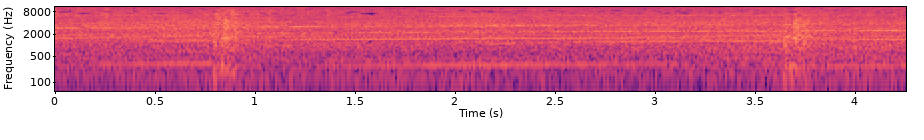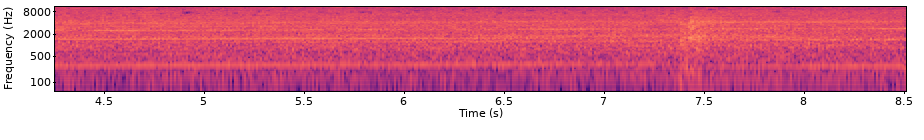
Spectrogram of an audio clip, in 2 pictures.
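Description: A racing car's gearbox clunks sharply with each upshift.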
